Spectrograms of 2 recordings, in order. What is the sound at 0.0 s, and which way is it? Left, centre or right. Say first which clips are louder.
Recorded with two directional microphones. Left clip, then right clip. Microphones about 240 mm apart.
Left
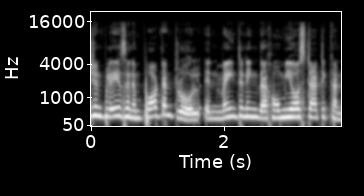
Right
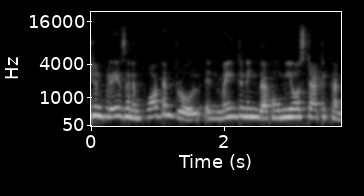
Speech: left 17 dB; left.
